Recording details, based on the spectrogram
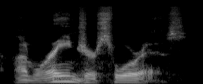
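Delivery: very low, very quiet Texas gunfighter drawl. Saying a name aloud while playing around with voices: southern Texas drawl. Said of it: "you're mixing a little bit of like southern southern Texas".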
